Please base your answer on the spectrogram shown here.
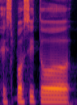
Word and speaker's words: Esposito: Um and then if uh you can pronounce the s like a z if you want to.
